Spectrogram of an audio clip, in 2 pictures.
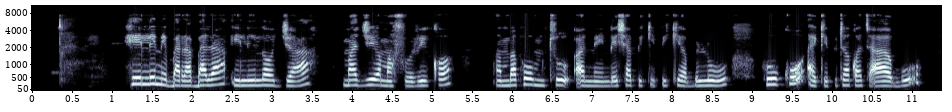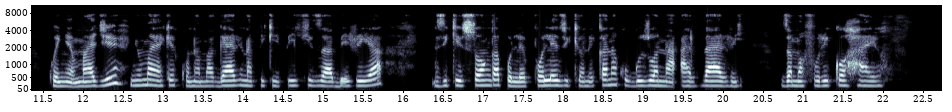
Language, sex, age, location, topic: Swahili, female, 18-24, Kisii, health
